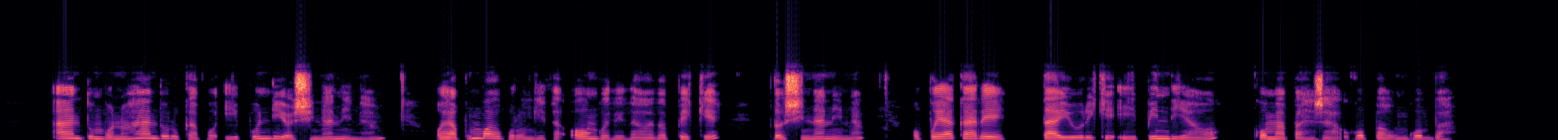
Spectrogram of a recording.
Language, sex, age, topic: Oshiwambo, female, 25-35, finance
